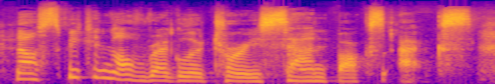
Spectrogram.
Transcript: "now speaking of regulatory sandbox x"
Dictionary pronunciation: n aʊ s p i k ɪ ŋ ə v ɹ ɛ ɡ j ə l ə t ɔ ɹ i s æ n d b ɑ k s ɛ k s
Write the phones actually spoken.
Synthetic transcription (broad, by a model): n aʊ s p i k ɪ ŋ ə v ɹ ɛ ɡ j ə l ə t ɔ ɹ i s æ n d b ɑ k s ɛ k s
